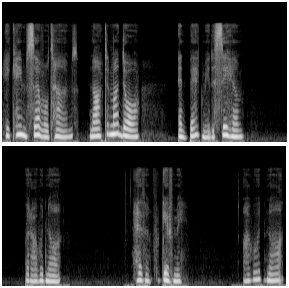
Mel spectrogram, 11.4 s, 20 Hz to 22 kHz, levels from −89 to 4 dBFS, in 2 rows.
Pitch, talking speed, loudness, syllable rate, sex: 185 Hz, 125 wpm, -16 LUFS, 5.0 syllables/s, female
